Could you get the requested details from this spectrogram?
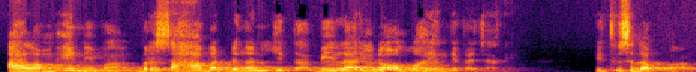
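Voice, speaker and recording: High-voiced preacher. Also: male voice, normal speed, a little hiss or hum. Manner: lively storytelling, often calls out to the congregation. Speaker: Islamic preacher. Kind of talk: humorous mosque sermon. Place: mosque hall. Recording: echoey, dull lo-fi mosque hall.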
